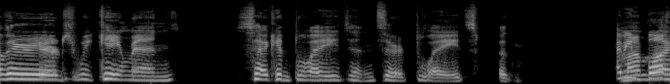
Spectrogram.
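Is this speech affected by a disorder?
Yes: cerebral palsy.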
